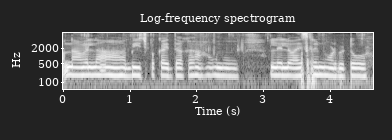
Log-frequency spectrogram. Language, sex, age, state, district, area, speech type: Kannada, female, 60+, Karnataka, Dharwad, rural, spontaneous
